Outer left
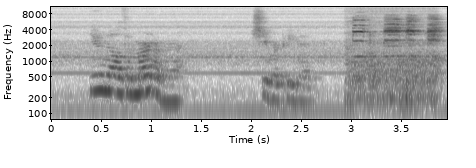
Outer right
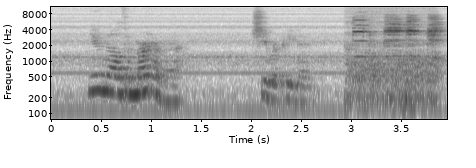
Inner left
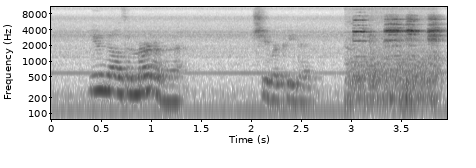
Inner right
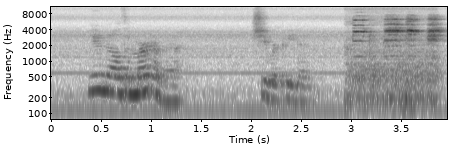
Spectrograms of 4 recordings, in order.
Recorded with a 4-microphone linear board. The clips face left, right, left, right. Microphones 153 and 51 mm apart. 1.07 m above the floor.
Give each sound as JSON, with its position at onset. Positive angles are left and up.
{"t": 0.4, "sound": "a woman speaking", "side_deg": -85, "distance_m": 2.5}
{"t": 2.9, "sound": "a bird", "side_deg": -55, "distance_m": 2.5}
